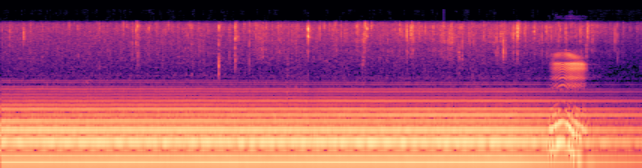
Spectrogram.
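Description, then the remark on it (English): A plainfin midshipman fish hums in a steady, continuous low drone with strong layered harmonics, loud and unbroken throughout, with a brief rising-falling warble near the end, recorded along the California coast. “Okay, here's a hum sound produced by the plain fin midshipman.”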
